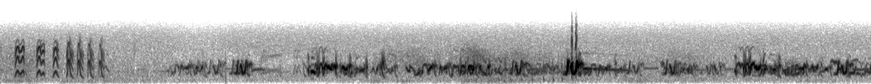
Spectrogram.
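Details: Male Lesser Prairie-Chickens at a lek in New Mexico during spring display. A quick series of sharp rattling pulses leads into a continuous low bubbling, gobbling chorus, with one sharp cackle near the end.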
